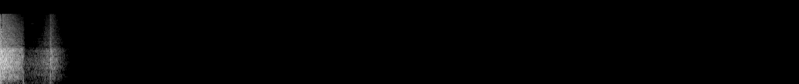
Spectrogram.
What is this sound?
clap 3 reverse reverb
Reverb, ZoomH2, Reverse, Clap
